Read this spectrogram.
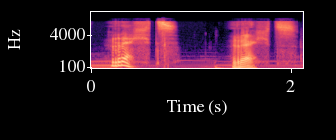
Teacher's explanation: Back of throat R and a soft ch.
